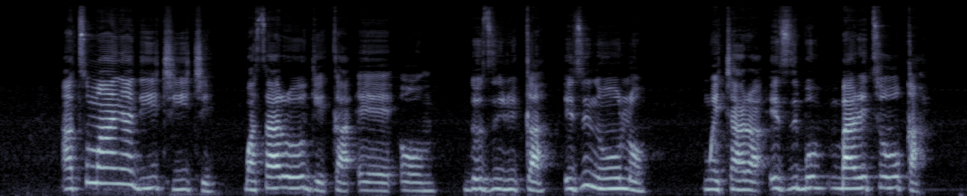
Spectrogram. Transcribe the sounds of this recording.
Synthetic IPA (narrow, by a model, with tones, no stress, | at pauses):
a˨tʊ˦ma˦ɲa˦dɪ˨i˦t͡ʃi˨i˦t͡ʃe˨ | k͡pa˨ta˦ɾo˦ɡe˨ka˨ʔɛ˨ɔ˨m̩˨ | do˨zi˨ɾi˨ka˨e˨zi˦nʊ˦lɔ˨ | ŋʷe˨t͡ʃa˨ɾa˨ʔe˦zi˦ɡ͡bo˦m̩˦ɡ͡ba˦ɾɪ˦tʊ˦ʊ˦ka˨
